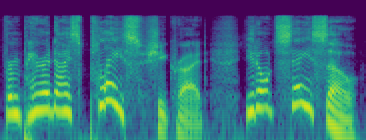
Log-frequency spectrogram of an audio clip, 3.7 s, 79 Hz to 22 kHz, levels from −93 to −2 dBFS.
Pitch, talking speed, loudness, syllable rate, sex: 210 Hz, 145 wpm, -16 LUFS, 4.0 syllables/s, male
